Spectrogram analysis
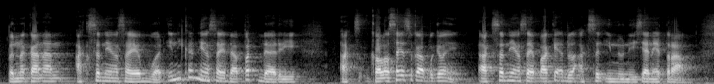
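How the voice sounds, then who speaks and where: A young adult man, a podcast guest, talks through ideas in a loose, reflective way, asking himself rhetorical questions and often clearing his throat. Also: on the high side, lively intonation, a little fast. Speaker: guest speaker. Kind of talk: casual podcast discussion.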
